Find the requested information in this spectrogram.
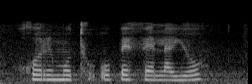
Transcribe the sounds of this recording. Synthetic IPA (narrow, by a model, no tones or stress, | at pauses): χʊrɪmʊtʰʊ̰ʔʊpɛfɛlajo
